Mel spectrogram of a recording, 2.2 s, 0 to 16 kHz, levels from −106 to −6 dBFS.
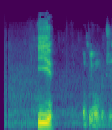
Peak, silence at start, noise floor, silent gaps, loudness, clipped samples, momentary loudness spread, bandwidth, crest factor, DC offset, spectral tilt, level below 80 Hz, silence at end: -4 dBFS; 0.75 s; -55 dBFS; none; -18 LUFS; under 0.1%; 24 LU; 8.4 kHz; 18 dB; under 0.1%; -6.5 dB/octave; -66 dBFS; 0.25 s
